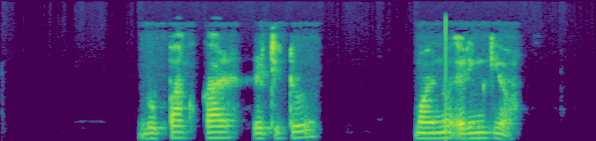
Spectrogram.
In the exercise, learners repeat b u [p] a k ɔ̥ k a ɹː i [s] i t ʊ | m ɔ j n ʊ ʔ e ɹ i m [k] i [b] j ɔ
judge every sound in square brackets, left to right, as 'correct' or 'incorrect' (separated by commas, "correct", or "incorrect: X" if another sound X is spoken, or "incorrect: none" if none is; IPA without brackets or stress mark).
correct, incorrect: t, correct, incorrect: none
